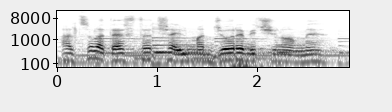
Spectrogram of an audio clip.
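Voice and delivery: ordinary talk, nothing marked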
